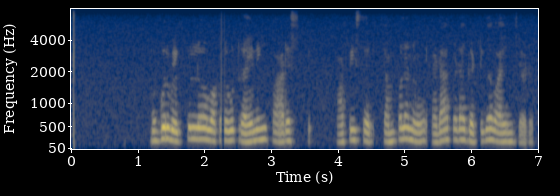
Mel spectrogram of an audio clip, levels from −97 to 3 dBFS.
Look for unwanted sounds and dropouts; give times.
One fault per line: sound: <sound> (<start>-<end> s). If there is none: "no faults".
sound: dropout (2.3-2.3 s)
